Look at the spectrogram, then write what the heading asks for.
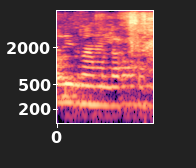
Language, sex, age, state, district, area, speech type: Nepali, male, 18-30, West Bengal, Alipurduar, urban, spontaneous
